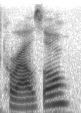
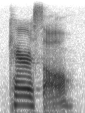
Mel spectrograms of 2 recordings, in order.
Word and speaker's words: carousel: the luggage cor carousal I'm sorry that that word I'm probably not even 100% sure how to say it but I think it's carousal Carousel oh my gosh do you do you know how to say that Carousel like yeah it gota be Carousel like okay playground I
